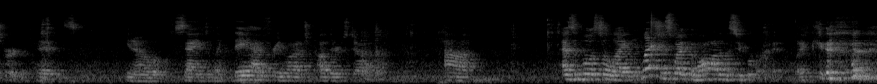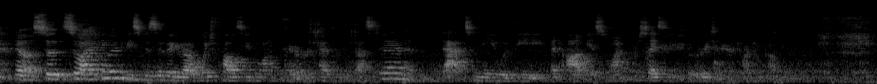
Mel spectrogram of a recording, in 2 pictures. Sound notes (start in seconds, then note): 8.3 laughs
